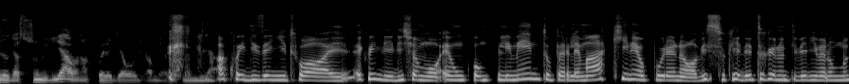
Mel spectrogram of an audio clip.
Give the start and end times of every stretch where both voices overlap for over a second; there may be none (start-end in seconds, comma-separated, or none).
none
